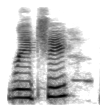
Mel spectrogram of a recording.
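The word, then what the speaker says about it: Ricci: Christina Ritchie. How do you say it? – Ritchie.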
